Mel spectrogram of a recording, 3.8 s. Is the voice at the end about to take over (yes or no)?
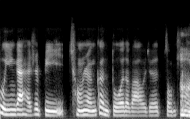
yes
